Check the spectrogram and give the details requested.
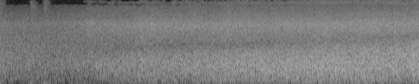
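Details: Breaking waves and wind rush swell steadily louder along the shore, with no bird or other animal heard.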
